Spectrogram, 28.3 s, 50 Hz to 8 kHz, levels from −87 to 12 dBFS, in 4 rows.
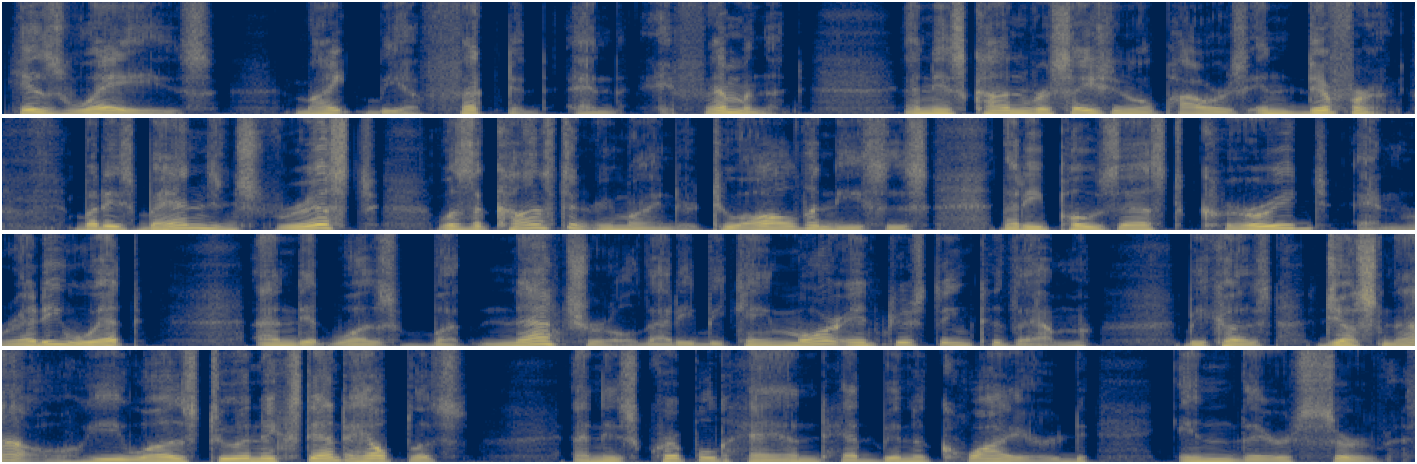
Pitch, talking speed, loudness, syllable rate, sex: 140 Hz, 130 wpm, -20 LUFS, 4.4 syllables/s, male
